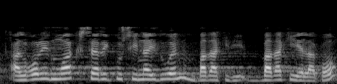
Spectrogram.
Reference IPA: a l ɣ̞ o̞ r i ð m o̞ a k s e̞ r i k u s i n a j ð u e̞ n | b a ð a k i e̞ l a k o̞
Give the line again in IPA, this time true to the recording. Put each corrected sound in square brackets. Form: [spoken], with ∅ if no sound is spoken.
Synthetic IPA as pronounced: a l ɣ̞ o̞ [ɾ] i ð m o̞ a k s e̞ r i k u s i n a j ð u e̞ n | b a ð a k i e̞ l a k o̞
